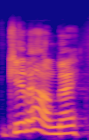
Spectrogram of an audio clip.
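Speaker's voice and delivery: Killarney said high in a put-on Kerry accent; Killarney with a Kerry lilt, jokingly; mock Kerry accent.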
